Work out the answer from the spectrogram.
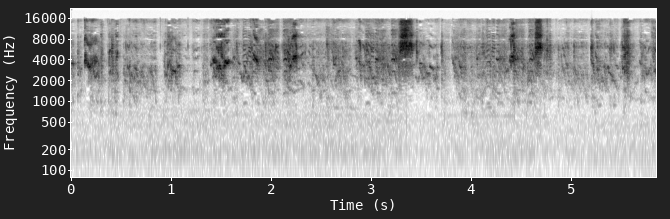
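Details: A breeding pair of budgerigars with their family give scattered high chirps, squeaks and scratchy warbling notes, with the birds overlapping irregularly.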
